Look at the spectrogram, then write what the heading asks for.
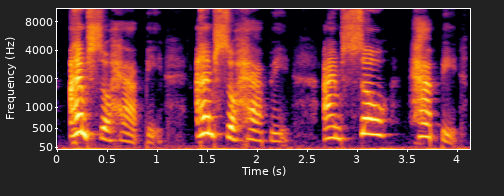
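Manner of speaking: loud, forceful declarations; powerful incantation. Shown as a demonstration. Coach showing a powered-up incantation out loud. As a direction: put your power into every word. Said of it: "you put your power into it".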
